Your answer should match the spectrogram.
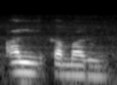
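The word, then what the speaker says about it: القمرُ: So in Haruf al Qamri we pronounce Lam, but in Haruf al Shamsi we don't pronounce Lam. Okay? So Kamarun will become Al Kamaru.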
